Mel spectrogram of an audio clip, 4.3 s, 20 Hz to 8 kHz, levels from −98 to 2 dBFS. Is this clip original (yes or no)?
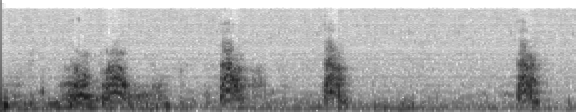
no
